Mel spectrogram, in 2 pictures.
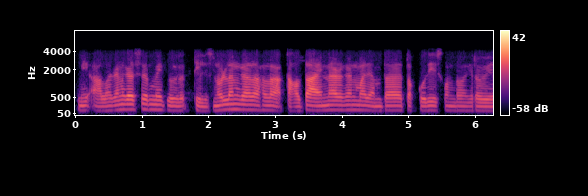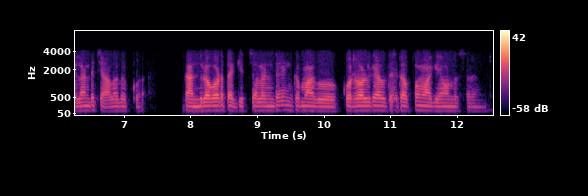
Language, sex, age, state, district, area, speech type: Telugu, male, 18-30, Andhra Pradesh, Eluru, rural, conversation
